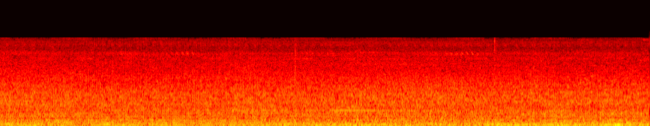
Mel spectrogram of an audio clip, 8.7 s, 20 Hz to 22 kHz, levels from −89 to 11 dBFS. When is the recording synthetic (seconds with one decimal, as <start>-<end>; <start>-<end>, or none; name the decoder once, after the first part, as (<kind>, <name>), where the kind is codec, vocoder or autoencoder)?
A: 0.9-3.5 (vocoder, Vocos); 6.8-8.7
